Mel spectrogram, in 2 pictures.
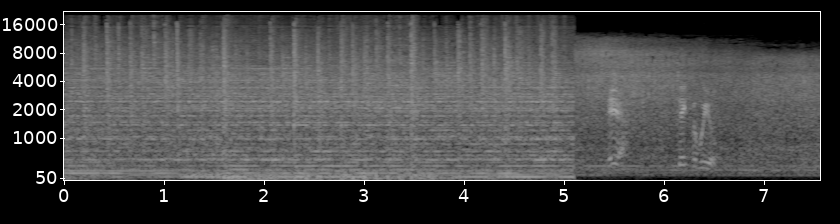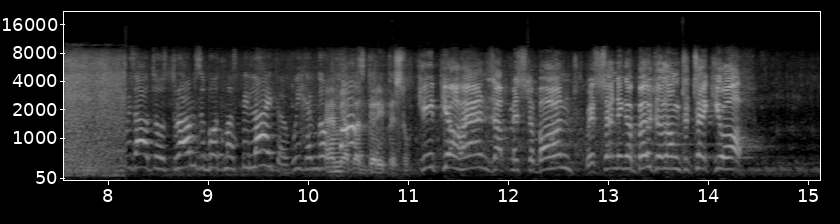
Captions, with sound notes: Here! Take the wheel. [Boat engine] Without those drums, the boat must be lighter; we can go faster! Hand me that Very pistol. Keep your hands up, Mister Bond! We're sending a boat along to take you off.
